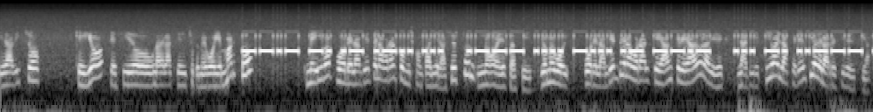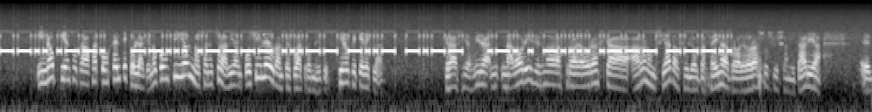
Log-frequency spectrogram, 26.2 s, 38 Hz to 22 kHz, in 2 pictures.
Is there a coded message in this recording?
Yes: Morse code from 3.6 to 24.1 s, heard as a keyed tone, hand-sent with a paddle, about 20 wpm, 1200 Hz. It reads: QNALS JHBAQ SN2ZP 713XY RE6J8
